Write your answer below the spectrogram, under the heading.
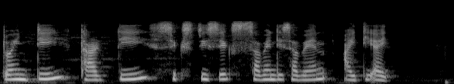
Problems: low volume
